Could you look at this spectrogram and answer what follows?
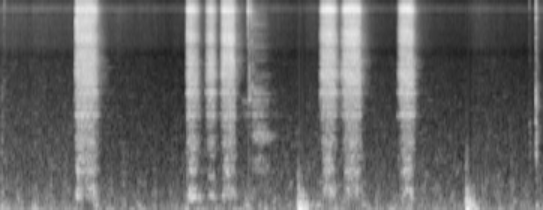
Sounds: Sniff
